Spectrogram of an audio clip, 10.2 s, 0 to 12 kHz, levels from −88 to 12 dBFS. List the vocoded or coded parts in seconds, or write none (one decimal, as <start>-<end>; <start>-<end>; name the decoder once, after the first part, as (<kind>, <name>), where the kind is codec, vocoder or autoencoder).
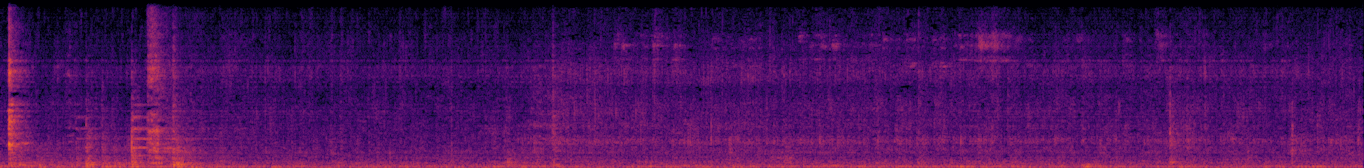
0.0-4.2 (vocoder, Vocos); 7.3-9.7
